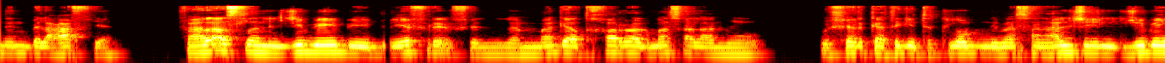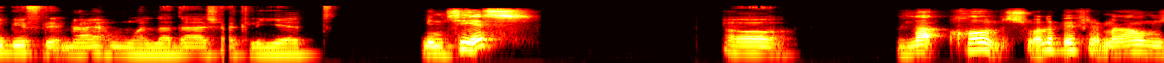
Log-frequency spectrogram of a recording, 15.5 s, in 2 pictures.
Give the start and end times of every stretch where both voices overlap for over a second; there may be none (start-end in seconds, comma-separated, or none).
none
